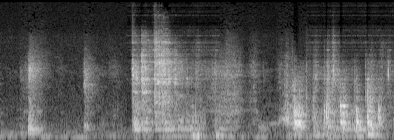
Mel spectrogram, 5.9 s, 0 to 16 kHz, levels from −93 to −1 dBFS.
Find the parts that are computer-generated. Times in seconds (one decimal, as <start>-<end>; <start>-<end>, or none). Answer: 1.9-3.3; 4.6-5.9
